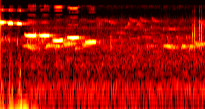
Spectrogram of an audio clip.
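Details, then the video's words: Bali-type brown-chested jungle flycatcher singing a lure song meant to excite rival birds: a string of pure whistles stepping downward over two seconds, then only faint, softer notes. "Suara SRDC Bali Paling di sukai srdc lain | Pancingan Srdc bikin srdc lain naik emosi"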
